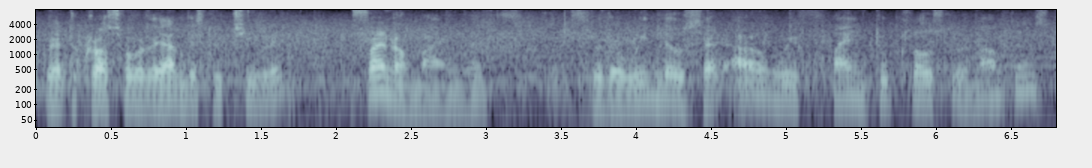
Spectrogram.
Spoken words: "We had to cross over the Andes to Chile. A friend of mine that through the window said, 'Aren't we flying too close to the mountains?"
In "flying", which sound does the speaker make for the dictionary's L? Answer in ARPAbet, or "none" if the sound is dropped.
none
